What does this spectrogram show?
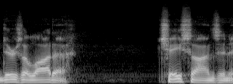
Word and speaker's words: Chaisson: there's a lot of Chaissons, and it's pronounced Chaisson in French Canada and in Louisiana.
